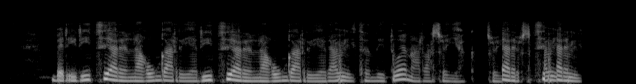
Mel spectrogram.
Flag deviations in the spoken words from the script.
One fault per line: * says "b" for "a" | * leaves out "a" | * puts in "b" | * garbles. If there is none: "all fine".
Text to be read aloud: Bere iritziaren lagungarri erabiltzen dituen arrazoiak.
* puts in "iritziaren lagungarri"
* garbles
